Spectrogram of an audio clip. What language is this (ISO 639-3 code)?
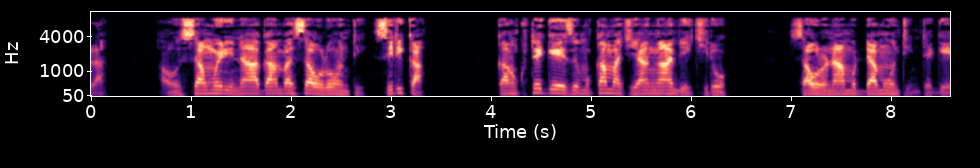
lug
